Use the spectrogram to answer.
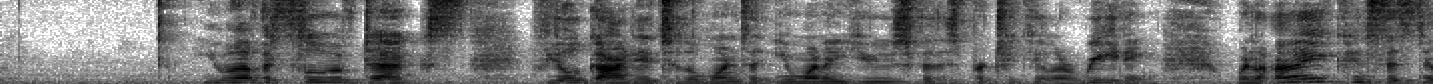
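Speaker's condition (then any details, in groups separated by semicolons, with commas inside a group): No condition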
